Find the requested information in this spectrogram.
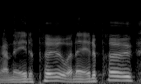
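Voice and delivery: hushed mock plea of someone needing the loo; desperate poo whimper. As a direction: squirm in line, quietly desperate.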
